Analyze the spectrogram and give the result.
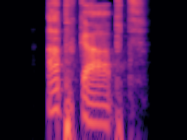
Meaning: second-person plural dependent preterite of abgeben
- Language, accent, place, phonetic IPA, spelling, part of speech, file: German, Germany, Berlin, [ˈapˌɡaːpt], abgabt, verb, De-abgabt.ogg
